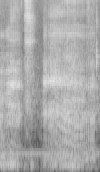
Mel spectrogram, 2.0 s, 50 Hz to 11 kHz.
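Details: Pomeranian puppies, 65 days old, two males, growling indoors while playfully attacking an adult female: rough, noisy, continuous snarling in two bursts with a short break, with faint higher whine-like tones riding on top.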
